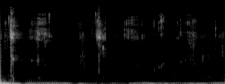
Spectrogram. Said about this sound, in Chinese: 这个皮也很脆，很有嚼劲呢。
